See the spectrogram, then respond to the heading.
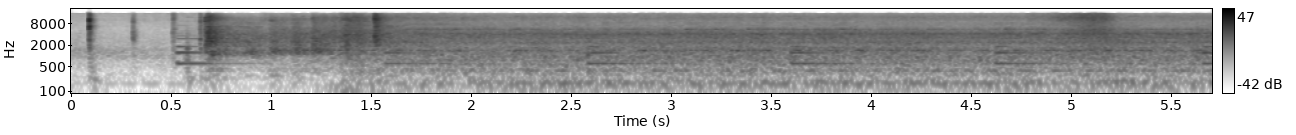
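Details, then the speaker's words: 2011 Land Rover Discovery 4 diesel after fuel filter (UFI 2445400) replacement, ignition cycled 5–6 times to prime: starter spins briefly, engine catches at once and settles to steady even idle, no air in fuel system. "всё работает всё нормально завоздушивания системы нету никакой"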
